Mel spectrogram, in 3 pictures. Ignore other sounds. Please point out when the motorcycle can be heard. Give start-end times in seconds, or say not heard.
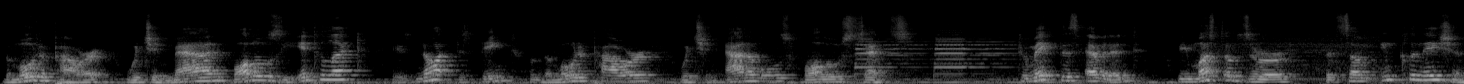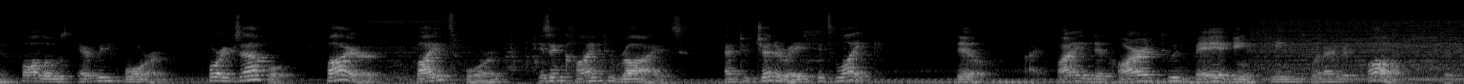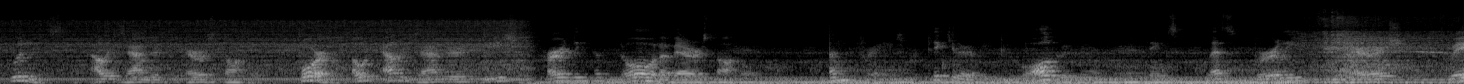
0.0-43.8.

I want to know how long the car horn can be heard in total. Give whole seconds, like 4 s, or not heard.
2 s.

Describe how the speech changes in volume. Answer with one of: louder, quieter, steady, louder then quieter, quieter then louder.
steady.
